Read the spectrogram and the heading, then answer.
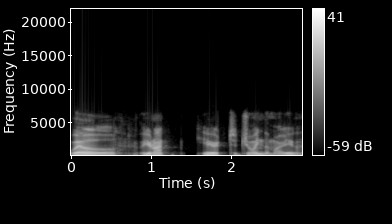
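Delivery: said in a hushed voice. A character questions the visiting group, in a hushed tone. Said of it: "He sort of says this in like a hushed tone".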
